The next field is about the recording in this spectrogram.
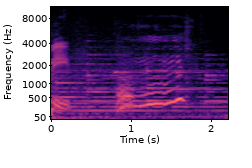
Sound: whines

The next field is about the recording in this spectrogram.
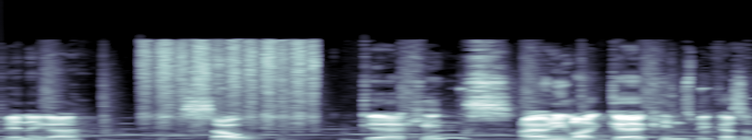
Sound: salt rustling

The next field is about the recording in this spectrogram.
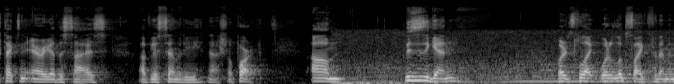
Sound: chainsaw noise

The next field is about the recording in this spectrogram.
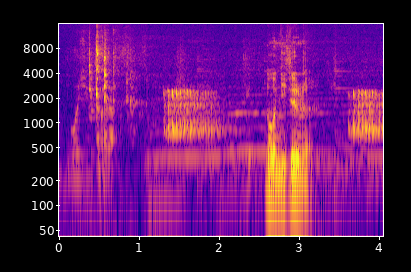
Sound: chirping

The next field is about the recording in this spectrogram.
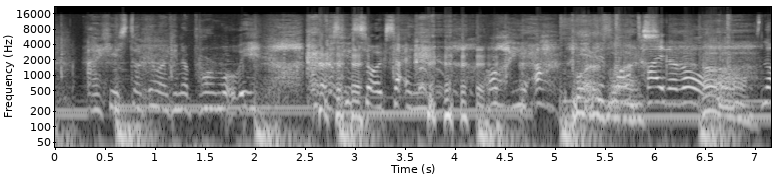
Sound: heavy Breathing

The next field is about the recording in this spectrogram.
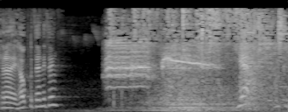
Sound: screeching

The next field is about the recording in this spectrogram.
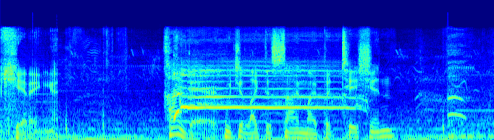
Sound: screaming, attempting to run from the inevitable

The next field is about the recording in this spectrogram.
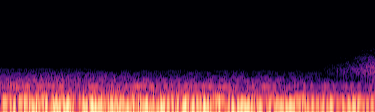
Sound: breaths heavily

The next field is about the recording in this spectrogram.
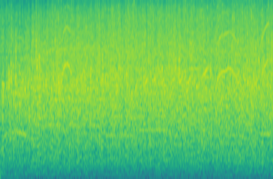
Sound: audience applause

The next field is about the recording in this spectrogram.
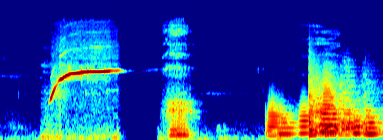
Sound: whistles

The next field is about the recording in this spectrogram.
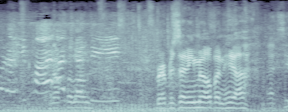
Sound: yelling in foreign language

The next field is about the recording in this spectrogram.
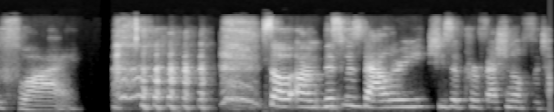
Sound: laughs

